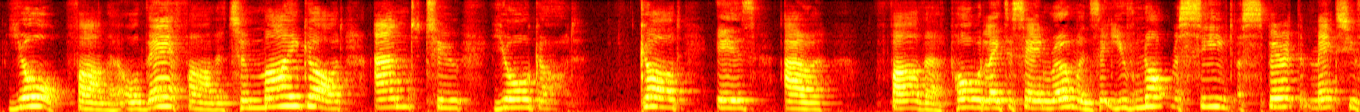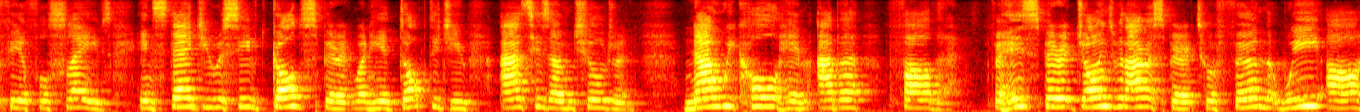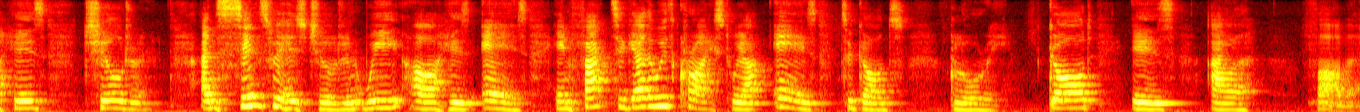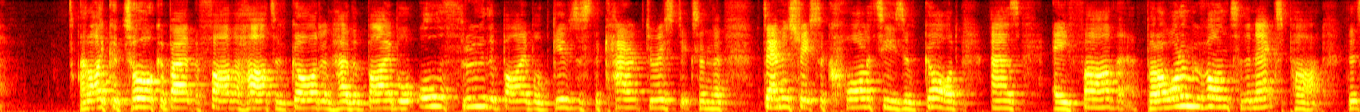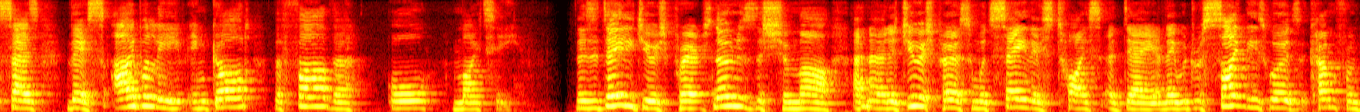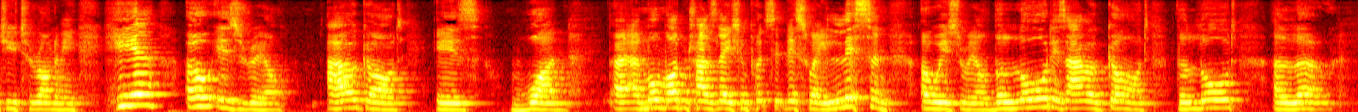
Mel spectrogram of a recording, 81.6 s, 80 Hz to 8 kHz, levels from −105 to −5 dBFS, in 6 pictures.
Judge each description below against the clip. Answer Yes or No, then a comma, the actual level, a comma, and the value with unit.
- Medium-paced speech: Yes, average, 150 wpm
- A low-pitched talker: No, high, 195 Hz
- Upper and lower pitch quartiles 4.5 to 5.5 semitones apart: No, average, 3.8 semitones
